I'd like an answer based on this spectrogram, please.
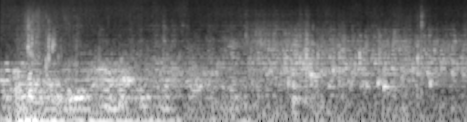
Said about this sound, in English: Yes, you heard the flush, and now it takes a little while to get here.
